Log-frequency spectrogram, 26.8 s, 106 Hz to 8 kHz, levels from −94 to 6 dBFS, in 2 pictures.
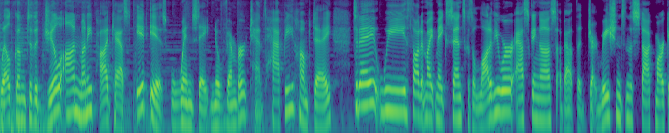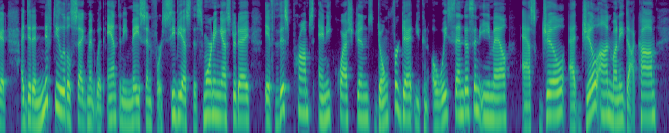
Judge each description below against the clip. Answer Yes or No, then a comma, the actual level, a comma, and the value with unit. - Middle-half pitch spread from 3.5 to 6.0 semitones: Yes, average, 4.8 semitones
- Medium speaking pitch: Yes, medium, 170 Hz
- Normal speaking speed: Yes, average, 150 wpm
